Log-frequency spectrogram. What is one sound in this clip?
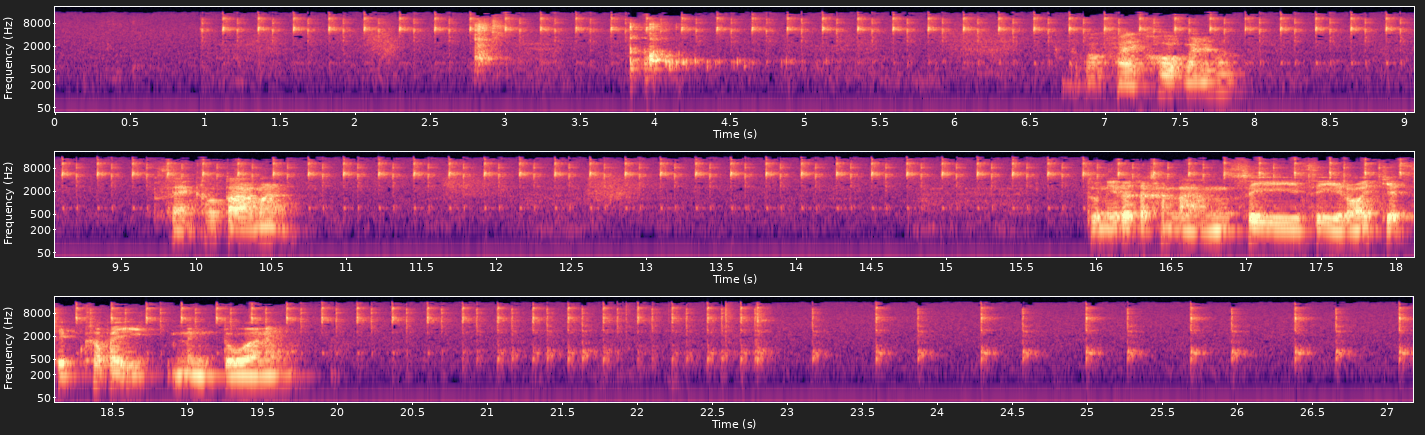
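A small relay clicks on and off.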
